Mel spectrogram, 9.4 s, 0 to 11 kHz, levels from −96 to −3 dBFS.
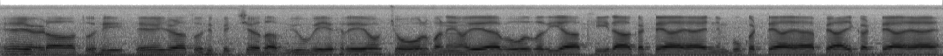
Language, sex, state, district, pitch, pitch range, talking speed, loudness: Punjabi, male, Punjab, Kapurthala, 110 Hz, 110-115 Hz, 190 wpm, -15 LUFS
